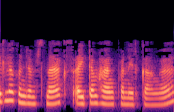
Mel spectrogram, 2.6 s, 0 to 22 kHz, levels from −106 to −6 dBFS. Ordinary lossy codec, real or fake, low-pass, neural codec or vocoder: MP3, 24 kbps; real; 7.2 kHz; none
